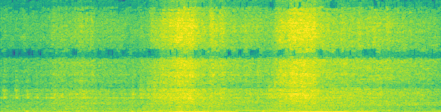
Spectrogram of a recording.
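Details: Nissan Qashqai engine revving in two swells with a dull knocking under the rising revs; engine knock, cause not identified.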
